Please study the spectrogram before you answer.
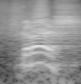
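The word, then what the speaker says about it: crush: क्रश, यहाँ यू को आ पढ़े, क्रश यानी होता है कुचलना, किसी को क्रश कर देना।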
